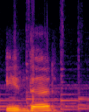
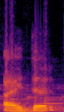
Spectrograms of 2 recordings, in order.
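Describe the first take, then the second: First: The first vowel sounds like 'ee'. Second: The first vowel sounds like 'eye'. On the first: "कुछ लोग इधर" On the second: "और कुछ आइदर बोलते हैं"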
